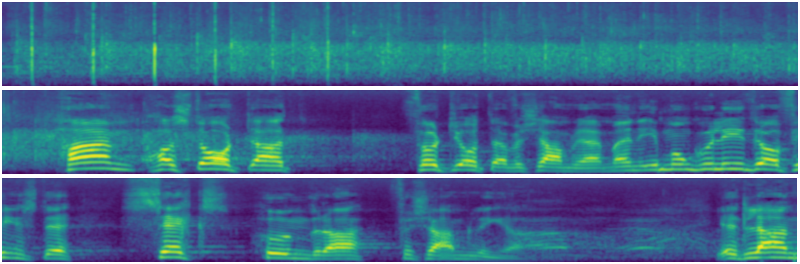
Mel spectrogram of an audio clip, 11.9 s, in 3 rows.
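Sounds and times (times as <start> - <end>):
audience applause: 0.0 - 5.9
speech: 4.3 - 10.7, 11.6 - 11.9.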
